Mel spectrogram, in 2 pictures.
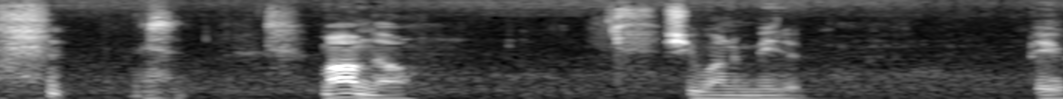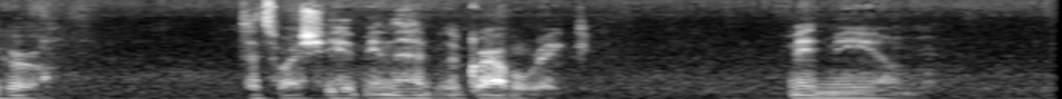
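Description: A young man speaks quietly and haltingly, close by.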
